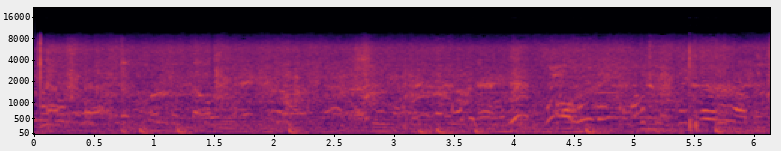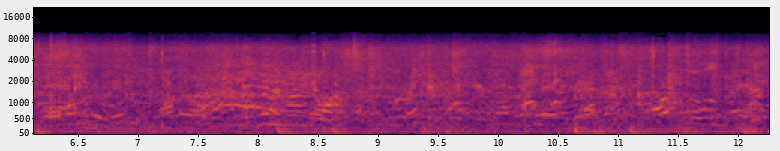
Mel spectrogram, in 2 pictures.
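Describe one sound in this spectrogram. Several men talk and call out nearby outdoors.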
